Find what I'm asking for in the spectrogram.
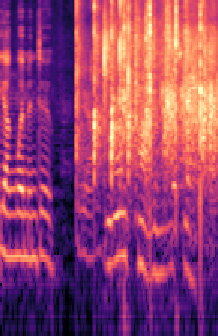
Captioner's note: mumbling; audience applauding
